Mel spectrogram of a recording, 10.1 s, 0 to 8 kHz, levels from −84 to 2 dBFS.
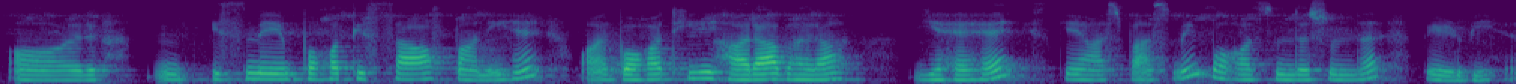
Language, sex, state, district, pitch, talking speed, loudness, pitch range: Hindi, female, Uttar Pradesh, Budaun, 185 Hz, 130 wpm, -33 LUFS, 175-200 Hz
